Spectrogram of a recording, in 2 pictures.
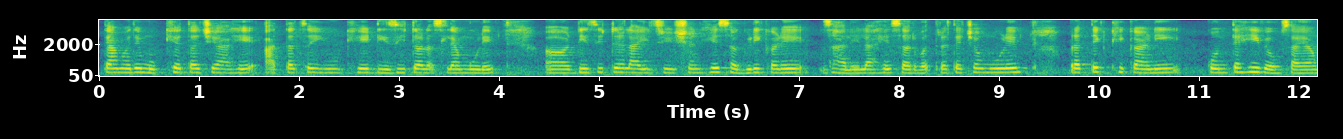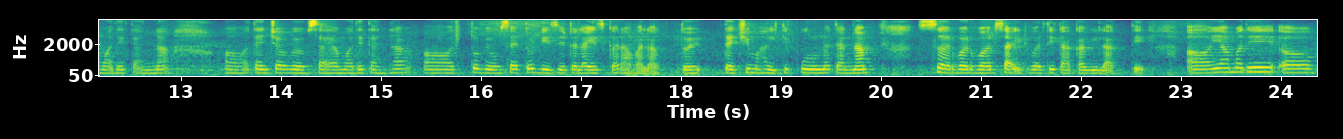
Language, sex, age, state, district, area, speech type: Marathi, female, 45-60, Maharashtra, Yavatmal, urban, spontaneous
